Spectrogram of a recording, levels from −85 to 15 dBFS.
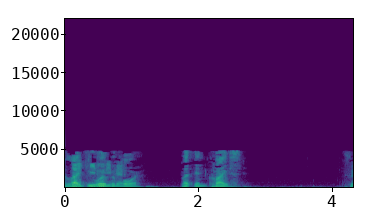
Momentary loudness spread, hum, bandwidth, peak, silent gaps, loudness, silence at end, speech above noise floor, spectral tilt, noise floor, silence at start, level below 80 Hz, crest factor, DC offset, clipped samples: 16 LU; none; 5 kHz; -6 dBFS; none; -25 LUFS; 0 s; 41 dB; -9 dB/octave; -65 dBFS; 0 s; -44 dBFS; 22 dB; under 0.1%; under 0.1%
